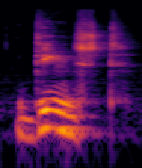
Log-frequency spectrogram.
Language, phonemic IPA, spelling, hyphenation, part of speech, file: Dutch, /dinst/, dienst, dienst, noun, Nl-dienst.ogg
- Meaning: 1. service 2. draft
